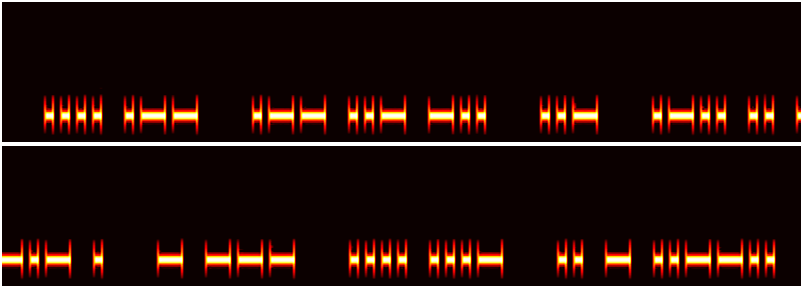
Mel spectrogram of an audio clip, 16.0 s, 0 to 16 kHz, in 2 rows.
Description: Morse code, heard as a keyed tone, about 15 wpm, 700 Hz. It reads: HW WUD U LIKE TO HV IT?
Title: Sentences from Top 100 Words and Abbreviations 15wpm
